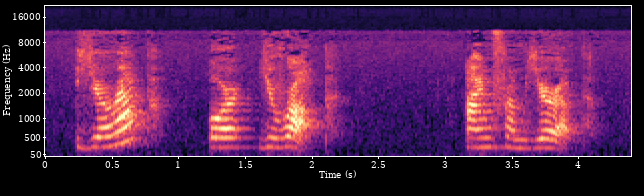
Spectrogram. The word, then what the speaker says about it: Europe: Europe or Europe? I'm from Europe. Don't say I'm from Europe. This is stressed. The O, once again, is reduced. Repeat. Europe.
